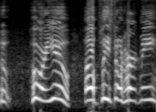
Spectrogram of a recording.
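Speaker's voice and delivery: very high, loud, scared, frightened pleading. Game master voicing Ruben speaking to a player's character, scared Ruben voice. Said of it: "he looks really scared".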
